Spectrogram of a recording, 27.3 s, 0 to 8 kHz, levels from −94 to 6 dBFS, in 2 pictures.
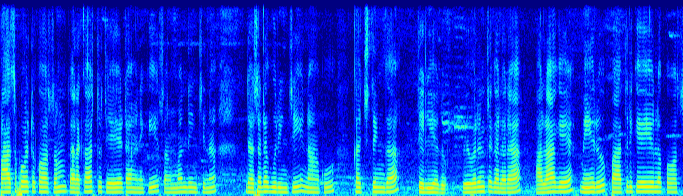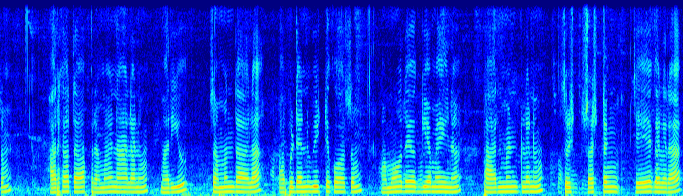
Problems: background sounds at intervals, background conversations at intervals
